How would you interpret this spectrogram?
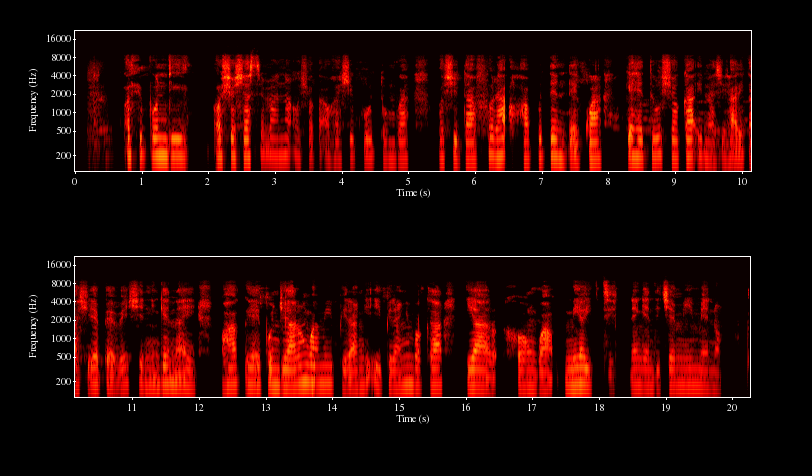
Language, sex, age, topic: Oshiwambo, female, 25-35, finance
